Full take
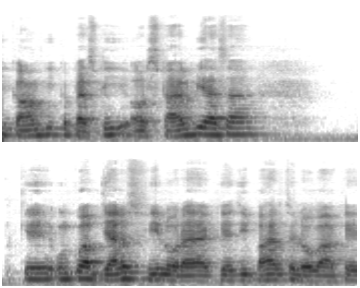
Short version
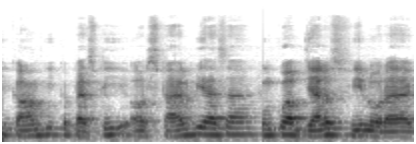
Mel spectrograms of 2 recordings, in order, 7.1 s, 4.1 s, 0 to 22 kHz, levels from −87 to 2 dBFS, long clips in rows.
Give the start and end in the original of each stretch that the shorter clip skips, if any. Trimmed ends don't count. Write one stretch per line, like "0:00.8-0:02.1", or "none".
0:02.6-0:04.1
